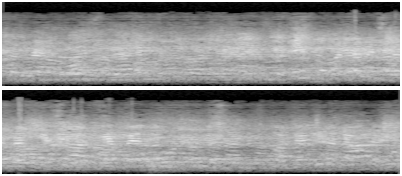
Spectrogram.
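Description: A young woman speaks calmly into a microphone close by.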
